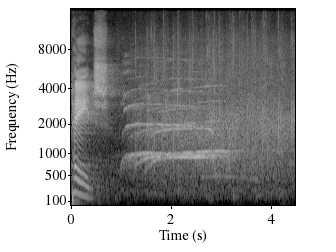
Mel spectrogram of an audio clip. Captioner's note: audience applauding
